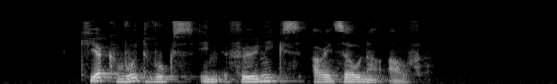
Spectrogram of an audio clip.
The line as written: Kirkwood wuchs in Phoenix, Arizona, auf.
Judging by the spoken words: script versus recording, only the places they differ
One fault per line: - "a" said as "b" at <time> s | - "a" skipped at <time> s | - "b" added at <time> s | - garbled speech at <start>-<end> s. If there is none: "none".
none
